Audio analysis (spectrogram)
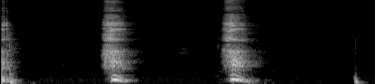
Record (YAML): exhalation_length: 3.8 s
exhalation_amplitude: 32766
exhalation_signal_mean_std_ratio: 0.31
survey_phase: beta (2021-08-13 to 2022-03-07)
age: 18-44
gender: Female
wearing_mask: 'No'
symptom_cough_any: true
symptom_runny_or_blocked_nose: true
symptom_fatigue: true
symptom_change_to_sense_of_smell_or_taste: true
symptom_loss_of_taste: true
symptom_onset: 3 days
smoker_status: Never smoked
respiratory_condition_asthma: false
respiratory_condition_other: false
recruitment_source: Test and Trace
submission_delay: 2 days
covid_test_result: Positive
covid_test_method: RT-qPCR
covid_ct_value: 20.9
covid_ct_gene: S gene
covid_ct_mean: 21.6
covid_viral_load: 81000 copies/ml
covid_viral_load_category: Low viral load (10K-1M copies/ml)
